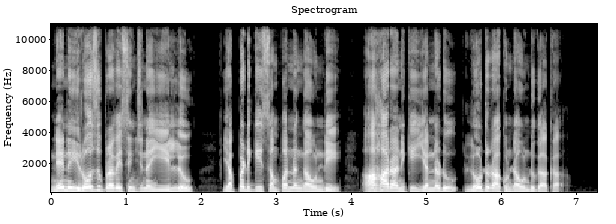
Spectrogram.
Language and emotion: Telugu, neutral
